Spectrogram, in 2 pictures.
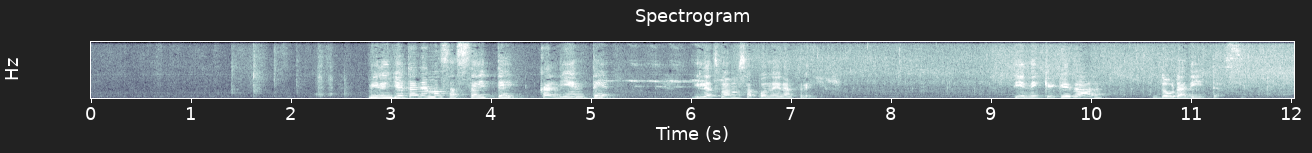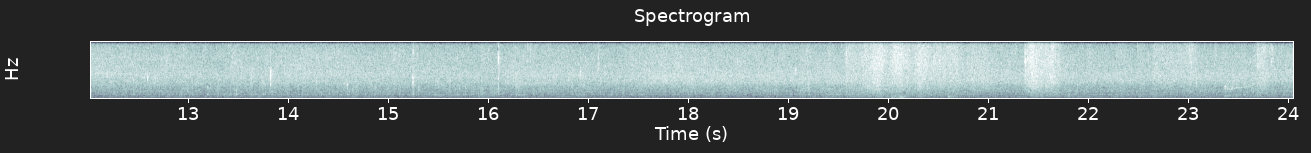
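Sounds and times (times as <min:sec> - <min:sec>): croquettes deep-frying in oil: 0:06.0 - 0:24.0.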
